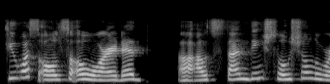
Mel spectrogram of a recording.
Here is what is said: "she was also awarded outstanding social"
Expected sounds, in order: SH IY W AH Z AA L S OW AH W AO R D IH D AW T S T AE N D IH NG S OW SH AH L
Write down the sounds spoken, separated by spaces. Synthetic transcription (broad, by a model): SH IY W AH S AA L S OW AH W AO R D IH D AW T S T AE N D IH NG S OW SH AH L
